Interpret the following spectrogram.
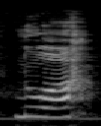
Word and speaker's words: Noir: Paano ba i-pronounce yun? Noir.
